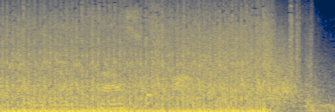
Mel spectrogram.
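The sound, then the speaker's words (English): Rapid automatic gunfire in a first-person shooter video game: a loud, unbroken burst of shots, dense and rattling, that stops shortly before the end and leaves a brief fading tail. “C to dual wield, E to fire this gun.”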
